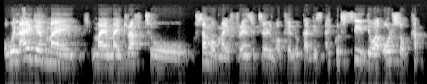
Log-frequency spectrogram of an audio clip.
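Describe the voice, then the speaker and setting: A roomy echo and muffled sound mark this recording of a middle-aged woman from Uganda, a beauty and wellness therapist interviewed conversationally in Germany. She speaks earnestly at normal speed in a mid-range voice, often restarting.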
